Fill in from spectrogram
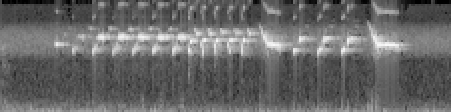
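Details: Old sabtawi (Ceuta-style) goldfinch singing tape: fast, bubbling series of high twittered notes, then a few louder buzzy slurs and a clear downward-sliding whistle, with faint constant hiss.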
